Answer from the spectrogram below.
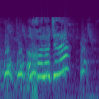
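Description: A dog gives a few quick, sharp barks that slide into a drawn-out, wavering whimper, then one last short yelp after a brief pause. The dog is tied up.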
